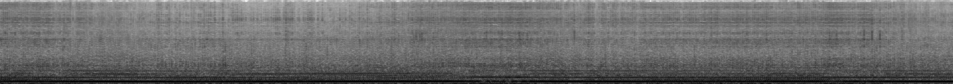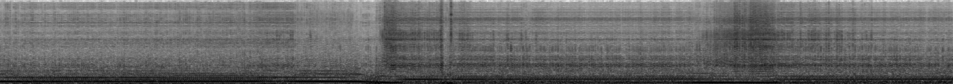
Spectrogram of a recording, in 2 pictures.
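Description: Car engine drone and road noise picked up from inside a moving car, a steady low engine note. About twenty seconds in the engine note drops suddenly to a lower steady pitch, with a short burst of noise then and another a few seconds later.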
